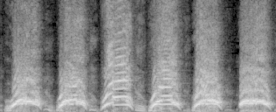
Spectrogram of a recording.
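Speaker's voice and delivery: very high, loud rhythmic wails; repeated yelling. A narrator's reading. Anansi beaten by the whipping cord, yelling. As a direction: yelp again and again in comic agony. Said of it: "Anansi was yelling".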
